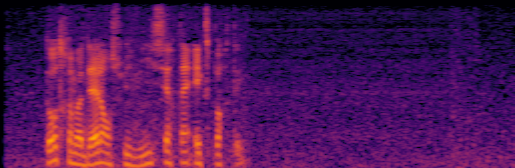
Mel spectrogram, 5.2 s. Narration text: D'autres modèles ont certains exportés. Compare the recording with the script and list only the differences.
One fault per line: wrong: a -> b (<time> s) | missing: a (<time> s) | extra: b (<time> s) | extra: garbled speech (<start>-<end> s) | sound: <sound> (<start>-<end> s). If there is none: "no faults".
extra: suivi (1.1 s)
